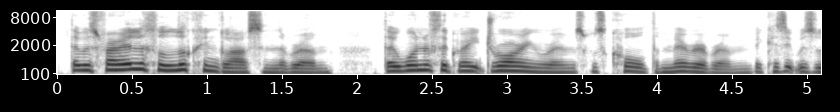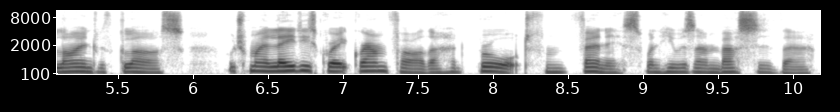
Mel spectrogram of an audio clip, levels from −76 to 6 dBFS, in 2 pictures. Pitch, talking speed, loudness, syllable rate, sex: 175 Hz, 240 wpm, -20 LUFS, 6.6 syllables/s, female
